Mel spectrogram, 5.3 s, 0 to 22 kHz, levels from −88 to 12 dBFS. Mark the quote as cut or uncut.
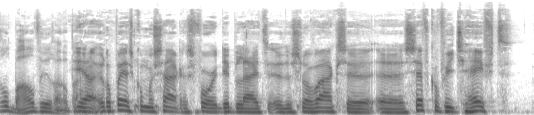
uncut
